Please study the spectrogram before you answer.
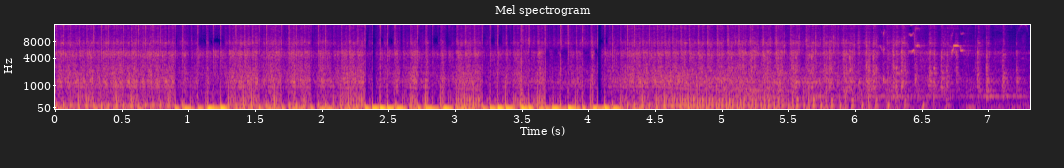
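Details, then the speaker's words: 1956 Gravely L single-cylinder on a hard cold start, before the head is pulled (carburetor ruled out by a swap): loud, uneven chugging about three beats a second that stumbles and fades out. Runs rough cold and struggles to keep running. "Cold start, won't start."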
